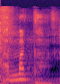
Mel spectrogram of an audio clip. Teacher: Acento prosódico es aquel que se pronuncia pero no se escribe y recae en una sola sílaba, por ejemplo, hamaca, la cual recae en la sílaba ma.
